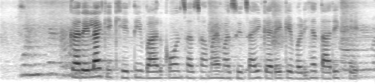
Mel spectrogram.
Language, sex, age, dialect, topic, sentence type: Chhattisgarhi, female, 18-24, Northern/Bhandar, agriculture, question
